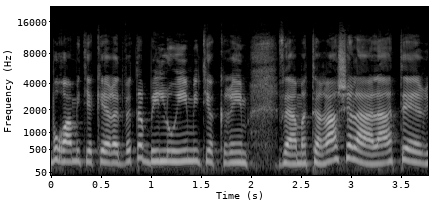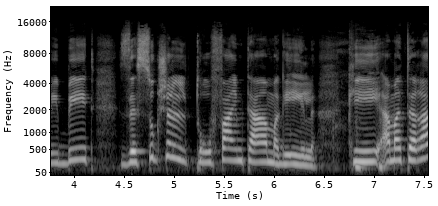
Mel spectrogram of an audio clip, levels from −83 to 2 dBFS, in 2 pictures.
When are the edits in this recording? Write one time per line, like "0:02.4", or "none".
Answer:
0:02.3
